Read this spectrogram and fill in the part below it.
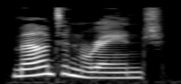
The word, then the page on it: mountain range: British English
